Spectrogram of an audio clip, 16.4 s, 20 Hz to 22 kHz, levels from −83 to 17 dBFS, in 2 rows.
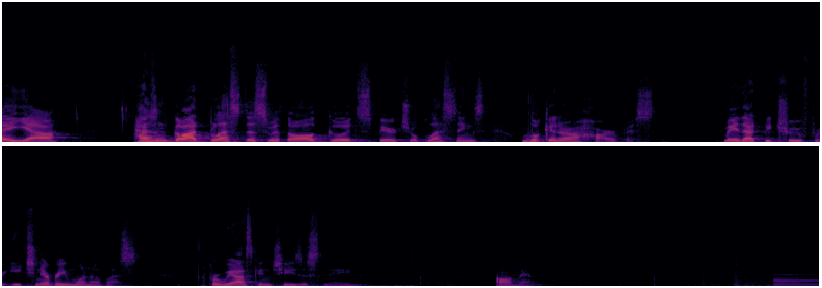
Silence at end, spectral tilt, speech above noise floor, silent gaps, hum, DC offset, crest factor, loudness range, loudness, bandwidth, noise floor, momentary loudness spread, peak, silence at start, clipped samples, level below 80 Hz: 0.05 s; -5 dB/octave; 35 dB; none; none; under 0.1%; 24 dB; 20 LU; -42 LUFS; 15.5 kHz; -77 dBFS; 20 LU; -22 dBFS; 0 s; under 0.1%; -70 dBFS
